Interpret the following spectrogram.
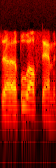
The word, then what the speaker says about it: Abu al-Samid: Abu al-Samid is the way I usually pronounce it.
